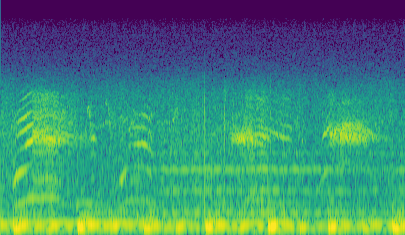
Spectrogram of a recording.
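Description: Film score music with a low beat pulsing about once a second under held notes, with high, sliding animal calls heard over it several times.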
